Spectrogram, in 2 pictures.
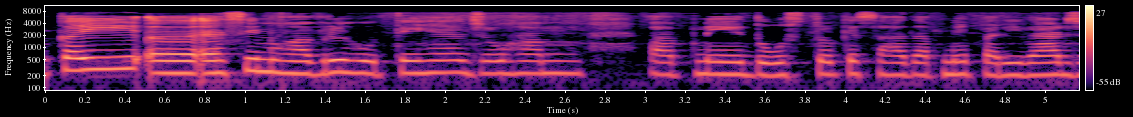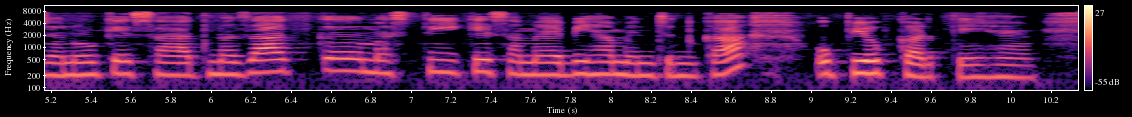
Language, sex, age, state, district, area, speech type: Hindi, female, 30-45, Madhya Pradesh, Bhopal, urban, spontaneous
